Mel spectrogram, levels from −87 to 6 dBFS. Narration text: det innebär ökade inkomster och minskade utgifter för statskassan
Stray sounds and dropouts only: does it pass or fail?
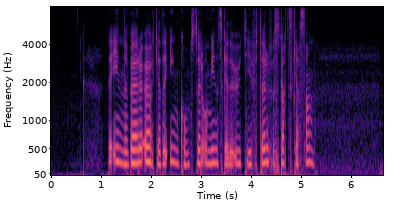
pass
